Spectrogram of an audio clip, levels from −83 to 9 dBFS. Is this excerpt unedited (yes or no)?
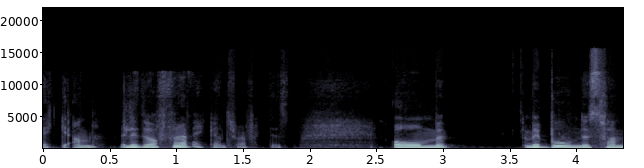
no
